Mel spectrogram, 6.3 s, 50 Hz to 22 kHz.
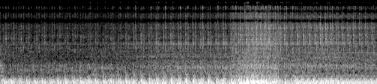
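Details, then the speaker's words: Moto Guzzi 1100 California Stone push-rod twin after tappet clearance adjustment: even low thumping idle with light regular ticking from valve gear; normal tappet noise. "They're not offensive. That's fine. It is a push-rod engine after all."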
